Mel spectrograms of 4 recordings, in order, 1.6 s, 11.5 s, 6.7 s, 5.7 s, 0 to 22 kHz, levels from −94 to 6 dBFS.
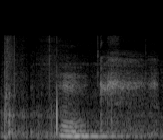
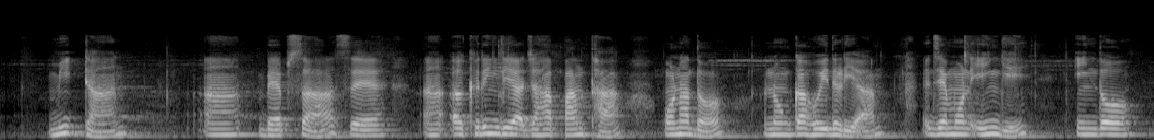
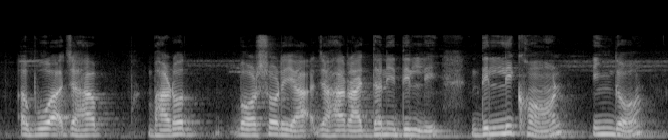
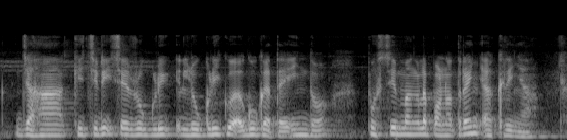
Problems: none marked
